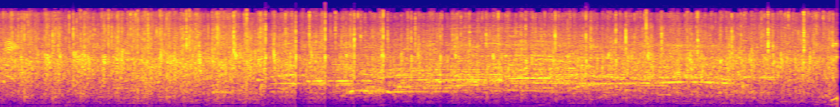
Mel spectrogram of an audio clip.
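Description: A conference crowd at an ASME event in India applauds a welcomed guest. The clapping is loud and sustained, with scattered cheers and voices mixed into the dense, even wash of hands throughout.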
